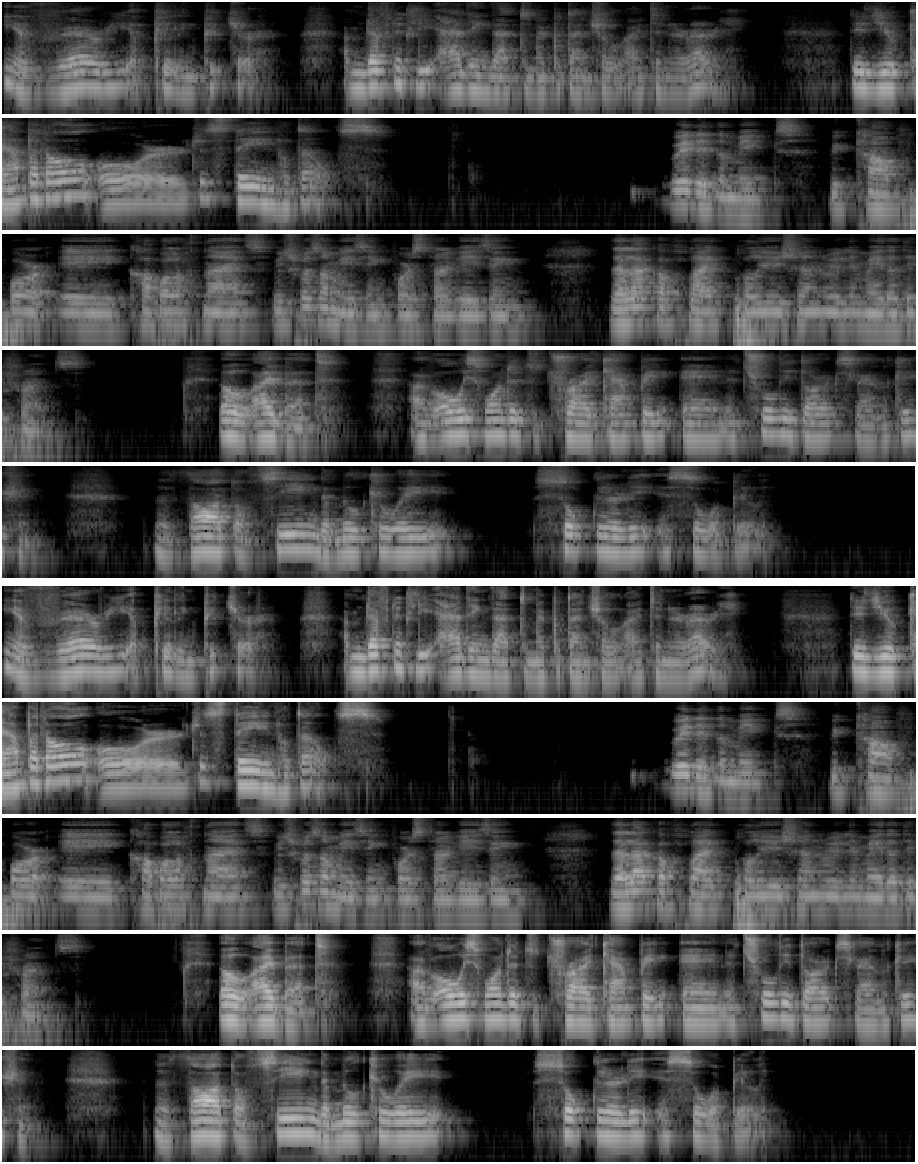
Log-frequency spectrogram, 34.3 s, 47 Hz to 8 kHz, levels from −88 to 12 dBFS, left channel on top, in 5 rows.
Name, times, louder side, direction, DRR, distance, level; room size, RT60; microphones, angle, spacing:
voice 1, 0.0-2.0 2.3-5.5 6.4-9.7 21.9-23.1 23.3-27.6 27.9-28.2 28.5-30.7 31.4-33.1, right 5 dB, 90° right, 0.6 m, -27 dB
voice 2, 11.8-12.9 13.2-21.1, right 2 dB, ahead, 1.3 m, -34 dB
8.0 x 3.5 x 4.1 m
head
